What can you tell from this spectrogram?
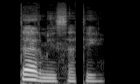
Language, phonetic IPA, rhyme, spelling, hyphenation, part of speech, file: Hungarian, [ˈtɛrmeːsɛti], -ti, természeti, ter‧mé‧sze‧ti, adjective, Hu-természeti.ogg
- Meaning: natural, nature's, of nature (of, or relating to nature)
